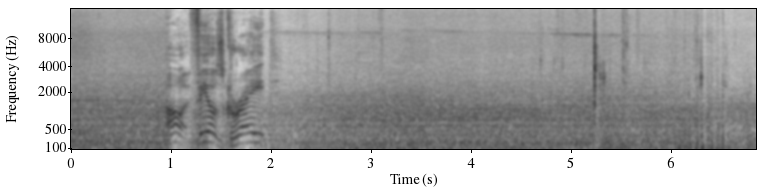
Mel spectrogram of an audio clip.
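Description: A Porsche Cayenne S with a 4.5L V8 accelerates with the window down, a steady loud engine roar that builds under road noise, while someone speaks briefly near the start.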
